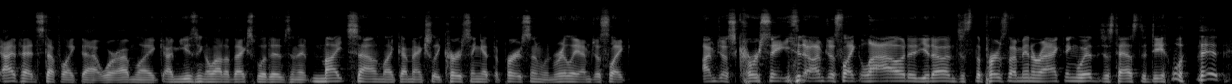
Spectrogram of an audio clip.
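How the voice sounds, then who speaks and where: A man's voice: medium pitch, a little fast, bright, forceful tone, no room sound, clean studio sound. A man hosting a live stream, commenting casually in a rambling way with many restarts and expletives. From United States. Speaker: streamer host.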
